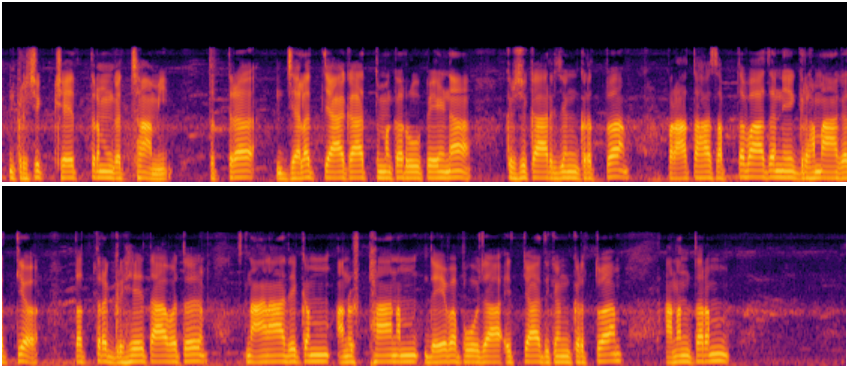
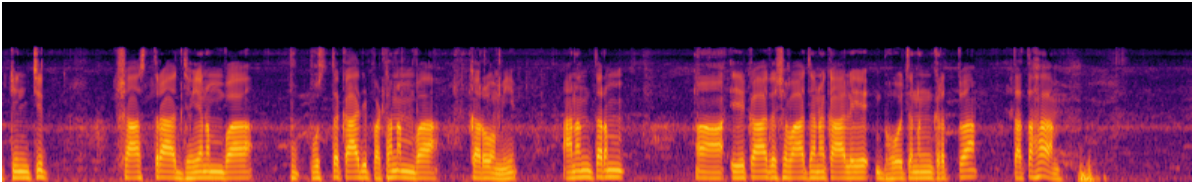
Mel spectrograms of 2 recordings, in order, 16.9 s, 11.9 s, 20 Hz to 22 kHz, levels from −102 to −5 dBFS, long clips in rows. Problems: constant background noise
